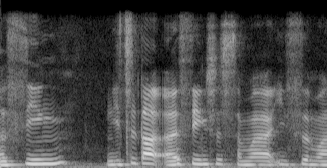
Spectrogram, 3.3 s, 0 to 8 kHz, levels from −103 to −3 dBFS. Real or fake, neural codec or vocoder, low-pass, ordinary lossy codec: real; none; 7.2 kHz; none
